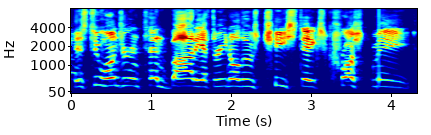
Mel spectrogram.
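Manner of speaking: high, mock-pained cry for help; imitated whining victim. Co-host crying to Miss Mangini after being crushed, high mock wail. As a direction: wail like a flattened wrestler, hammed up. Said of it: "and you would say".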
